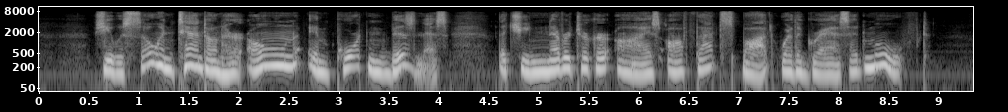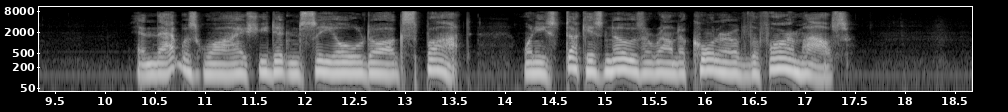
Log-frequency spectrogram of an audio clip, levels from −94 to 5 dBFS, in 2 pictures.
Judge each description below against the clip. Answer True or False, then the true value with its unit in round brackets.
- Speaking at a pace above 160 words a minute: False (140 wpm)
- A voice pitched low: False (145 Hz)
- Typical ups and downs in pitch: True (4.6 semitones)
